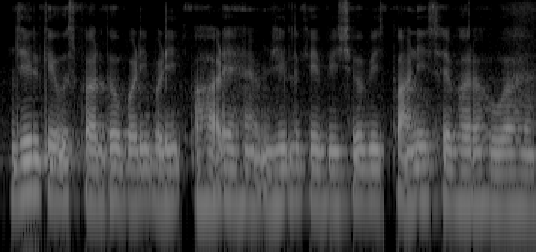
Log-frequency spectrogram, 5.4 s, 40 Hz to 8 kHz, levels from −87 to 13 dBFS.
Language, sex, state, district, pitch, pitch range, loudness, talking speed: Hindi, male, Bihar, Jahanabad, 115 Hz, 110-120 Hz, -39 LUFS, 180 wpm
